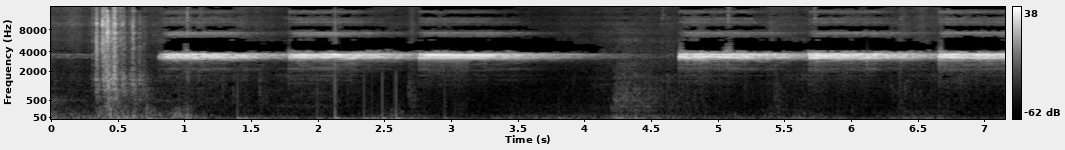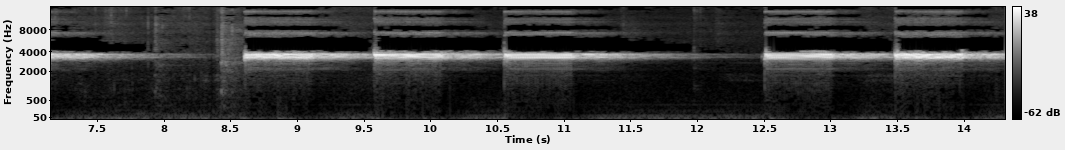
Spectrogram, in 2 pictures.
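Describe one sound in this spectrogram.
A fire alarm blares loudly in repeated bursts of three shrill beeps, echoing down a hallway.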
